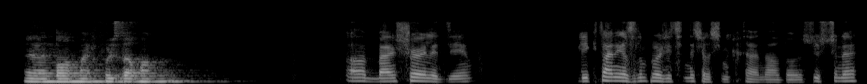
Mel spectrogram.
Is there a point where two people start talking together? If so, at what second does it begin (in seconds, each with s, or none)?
none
